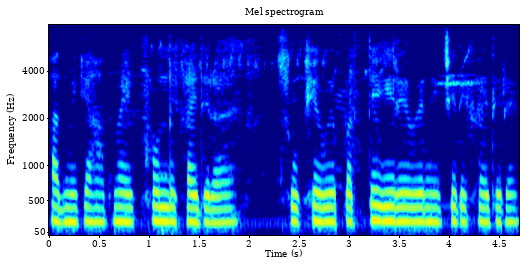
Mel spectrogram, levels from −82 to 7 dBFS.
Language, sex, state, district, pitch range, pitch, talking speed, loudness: Hindi, female, Bihar, Saran, 195-205 Hz, 200 Hz, 240 wpm, -31 LUFS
